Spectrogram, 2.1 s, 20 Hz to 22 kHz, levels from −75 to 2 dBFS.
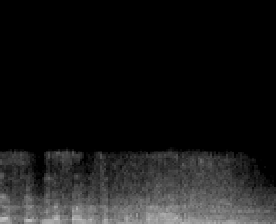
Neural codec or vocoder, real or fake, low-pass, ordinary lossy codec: codec, 16 kHz, 1.1 kbps, Voila-Tokenizer; fake; 7.2 kHz; Opus, 24 kbps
